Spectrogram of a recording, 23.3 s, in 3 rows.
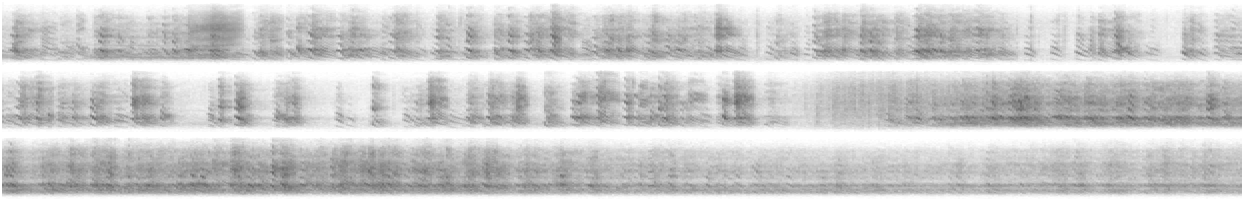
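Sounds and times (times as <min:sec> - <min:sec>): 
Western jackdaw flock calling: 0:00.0 - 0:23.2.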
